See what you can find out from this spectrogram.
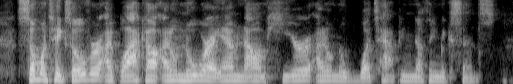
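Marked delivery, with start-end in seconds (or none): none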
